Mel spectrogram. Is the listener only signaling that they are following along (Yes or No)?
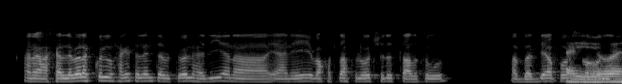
No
